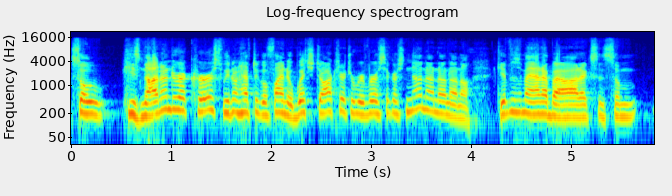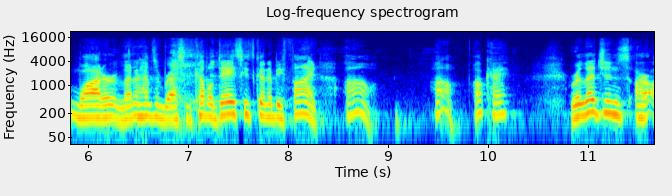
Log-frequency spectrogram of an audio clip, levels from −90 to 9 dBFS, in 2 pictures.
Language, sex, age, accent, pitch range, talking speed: English, male, 50-69, American, 140-190 Hz, 260 wpm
